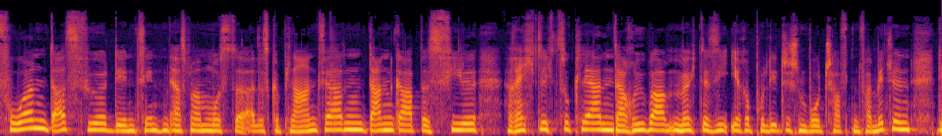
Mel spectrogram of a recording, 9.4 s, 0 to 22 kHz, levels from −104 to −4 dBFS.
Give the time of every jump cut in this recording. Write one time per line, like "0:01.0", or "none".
0:01.7
0:06.1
